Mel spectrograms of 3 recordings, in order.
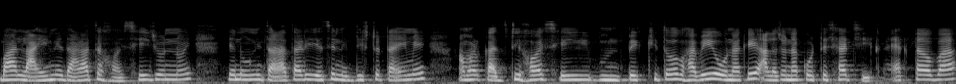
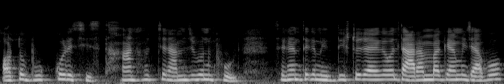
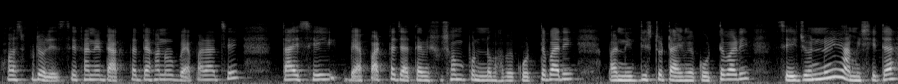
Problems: constant background noise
